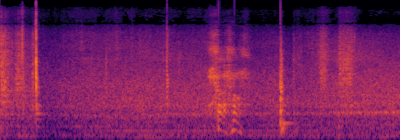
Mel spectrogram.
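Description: A few sharp clicks and knocks from the polystyrene lid of a poly beehive as it is lifted off and set aside, over a steady background hiss.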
